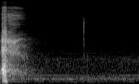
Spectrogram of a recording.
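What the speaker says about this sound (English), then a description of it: "Something in there is making me have to cough." A single sharp cough bursts out close and loud at the start, then fades into a quiet room hum, with a faint tick shortly after, in a home kitchen while cooking Guinness BBQ wings in an air fryer.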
